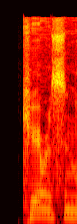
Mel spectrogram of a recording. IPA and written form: kəˈriːsən (Keresan)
